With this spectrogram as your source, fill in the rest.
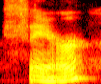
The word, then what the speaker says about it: fair: meant by this but fair has the air diphthong and you're right it's going to be longer it's going to have the tense a and then it's going to glide into the air air fair whereas if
